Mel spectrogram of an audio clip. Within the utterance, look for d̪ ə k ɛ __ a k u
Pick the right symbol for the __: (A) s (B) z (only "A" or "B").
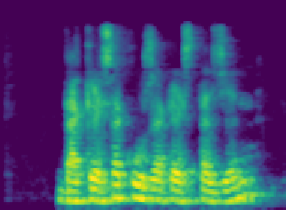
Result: A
